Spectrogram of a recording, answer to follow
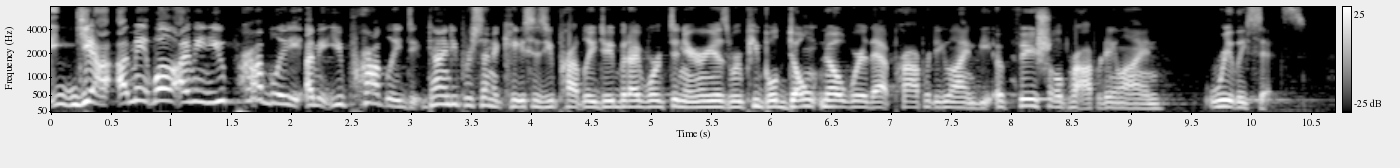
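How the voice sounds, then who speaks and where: The speaker talks very fast with a Chicago accent. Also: hardly any pauses. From Chicago, Illinois. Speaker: zoning consultant. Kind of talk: public meeting presentation. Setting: city council meeting.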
